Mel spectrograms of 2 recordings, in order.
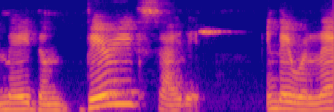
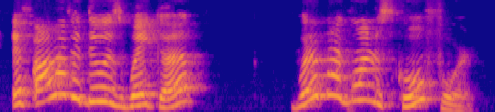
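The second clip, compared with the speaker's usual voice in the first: put-on high, loud protesting kid; child Joe; 11 semitones higher, 5 dB louder than usual. Boy insists to his teacher he counted right, high and indignant.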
